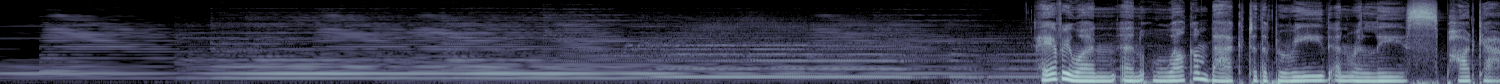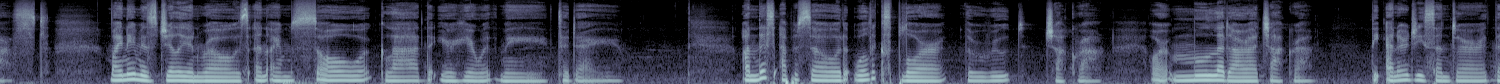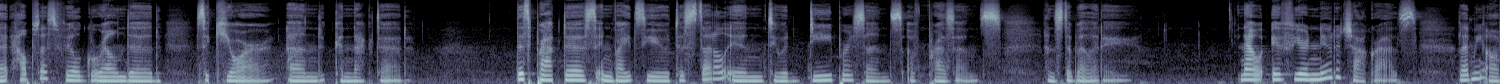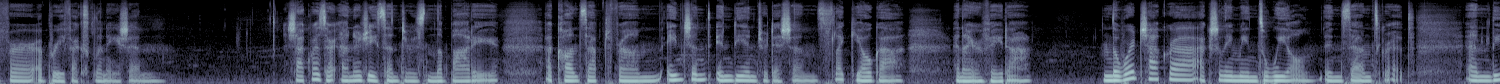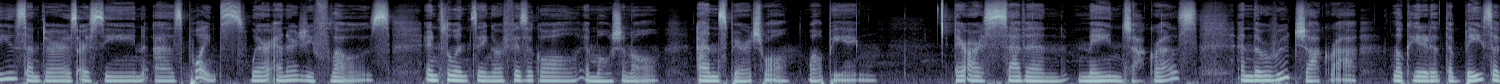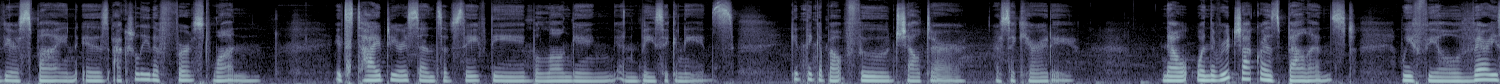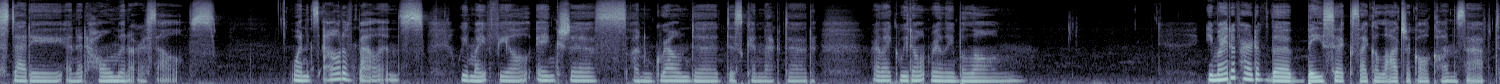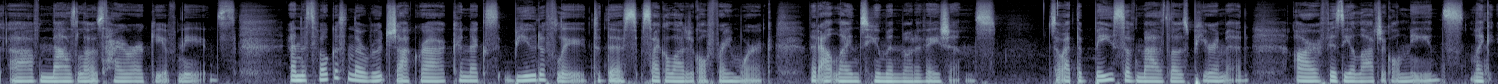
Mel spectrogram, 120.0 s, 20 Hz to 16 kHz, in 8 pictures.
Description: This 15 minute guided meditation explores the root chakra, or Muladhara, the energy center that helps us feel grounded, secure, and connected.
